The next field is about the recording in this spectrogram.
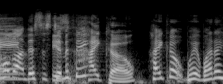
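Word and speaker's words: Heiko: e i k o pronounced like psycho hio spelled like the watch Seiko yeah oh so it's hio hio deise great that's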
